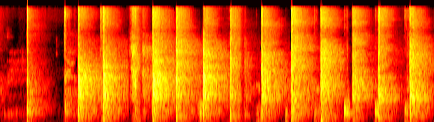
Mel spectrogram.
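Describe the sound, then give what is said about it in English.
A round of applause: roughly fifteen sharp, loud hand claps in a quick, fairly steady rhythm, each a crisp slap with no voices over them. “round of applause.”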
